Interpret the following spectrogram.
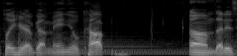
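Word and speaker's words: Kape: I've got Manuel Kopp.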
